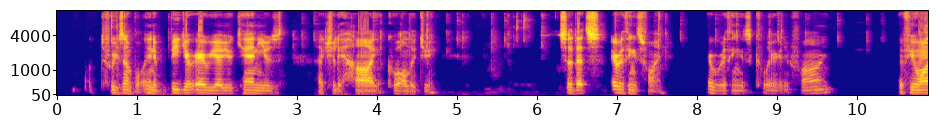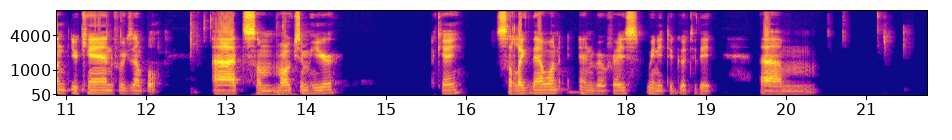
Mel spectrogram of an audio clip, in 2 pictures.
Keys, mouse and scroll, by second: 1.3-1.7 scroll down 1, 1.7 middle click, 1.9-2.2 scroll up 3, 2.2-2.8 scroll down 1, 2.8-4.7 scroll down 1, 4.7-6.8 scroll down 1, 6.8 middle click, 7.4 scroll up 1, 7.6 shift+middle click, 8.3 scroll down 1, 8.5 middle click, 8.9 scroll up 1, 9.2 shift+middle click, 10.1-10.4 scroll down 1, 10.4 middle click, 11.1-11.5 scroll down 2, 11.5 Tab, 11.8 middle click, 12.1 scroll up 1, 12.8 3, 21.0 middle click.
